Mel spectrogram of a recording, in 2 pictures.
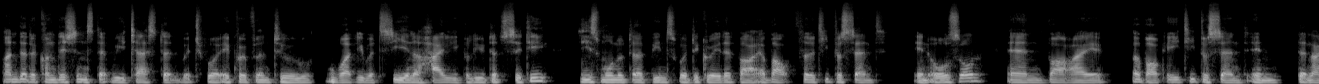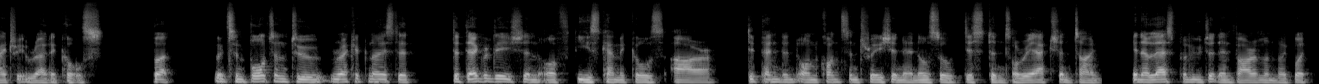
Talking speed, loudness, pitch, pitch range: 145 wpm, -26 LUFS, 105 Hz, 100-115 Hz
